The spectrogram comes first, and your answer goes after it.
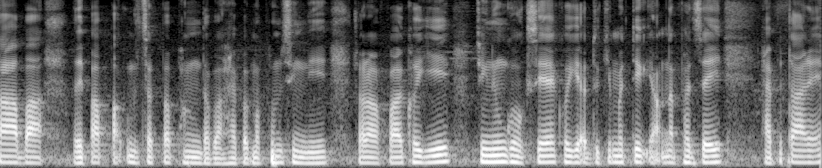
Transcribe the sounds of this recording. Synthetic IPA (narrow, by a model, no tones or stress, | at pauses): tabɐ | dɐjpapa̰k̚nit͡ʃɐt̚pɐpʰɐŋdɐbɐɦajbɐmɐpʰɐmsiŋni | saɾak̚pɐɐkʰojɡi | t͡ʃiŋnuŋɡuɦok̚seɐkʰojɡiɐ̰duɡimɐtik̚ja̰mnɐpʰɐzɐj | hajbɐtaɾe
